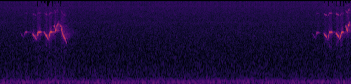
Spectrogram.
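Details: Hooded warbler song: a quick, clear, whistled a-weet-a-weet-a-weetio phrase ending with a sharp upward jump in pitch, heard twice about five seconds apart over a low steady hum.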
